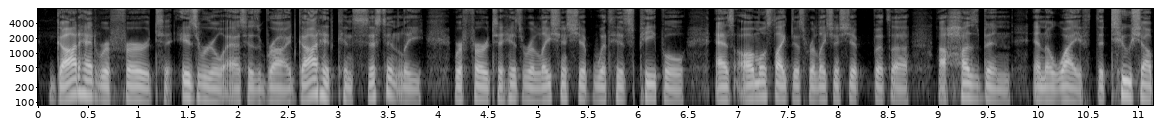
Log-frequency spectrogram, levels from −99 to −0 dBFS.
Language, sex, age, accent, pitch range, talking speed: English, male, 40-59, American, 100-115 Hz, 175 wpm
